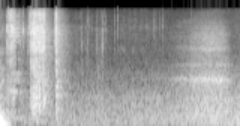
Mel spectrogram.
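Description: A hook-and-loop strap torn open on a fabric roll-up tool pouch, a short rasp right at the start, then the cloth rustling softly as the pouch is unrolled near the end.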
